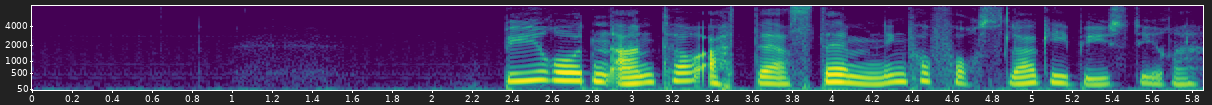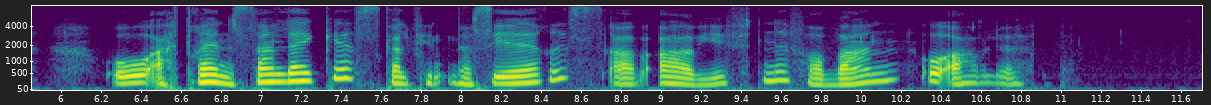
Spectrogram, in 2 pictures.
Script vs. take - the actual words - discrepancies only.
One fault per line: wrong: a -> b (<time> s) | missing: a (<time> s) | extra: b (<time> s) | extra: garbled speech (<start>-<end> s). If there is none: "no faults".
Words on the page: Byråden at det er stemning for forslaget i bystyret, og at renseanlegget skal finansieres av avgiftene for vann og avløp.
extra: antar (2.9 s)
